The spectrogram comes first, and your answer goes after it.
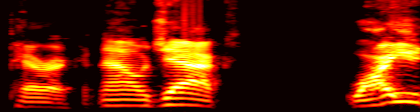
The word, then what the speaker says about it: Parekh: Parekh.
